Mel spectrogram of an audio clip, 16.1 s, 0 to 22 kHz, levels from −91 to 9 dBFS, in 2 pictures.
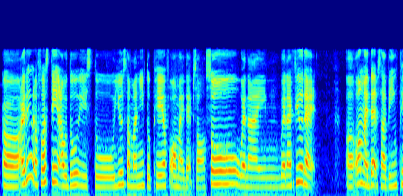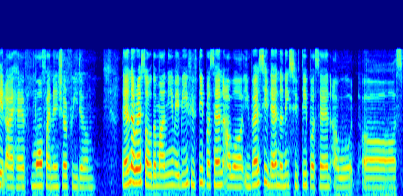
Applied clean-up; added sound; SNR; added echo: neural mask model RNNoise.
